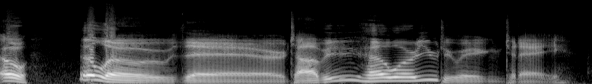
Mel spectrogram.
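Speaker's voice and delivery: very slow, swooping talking-tree voice, "there" drawn out. Voicing a talking tree that greets Tommy: voicing a talking tree. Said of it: "the tree's, uh, face says".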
